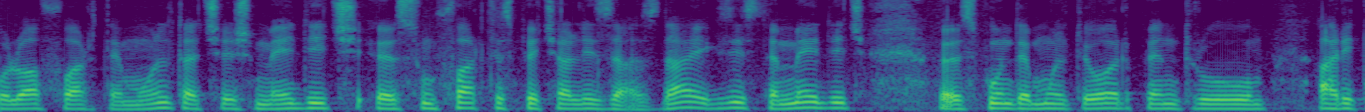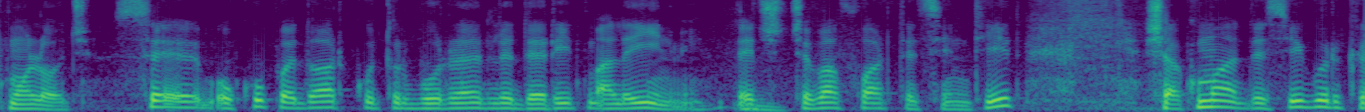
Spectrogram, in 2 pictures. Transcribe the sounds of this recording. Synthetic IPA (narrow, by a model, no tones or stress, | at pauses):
oloafoart̪e̞mult̪at͡ʃe̞ʃt̪ʲme̞d̪it͡ʃʲsunt̪foart̪e̞spe̞t͡ʃializa̰t̪sʲd̪ae̞ɡzist̪əme̞d̪it͡ʃʲspund̪e̞mult̪e̞o̞rʲpe̞nt̪ɾu | aɾit̪mo̞lo̞d͡ʒʲse̞o̞̰kupəd̪oarkut̪urbuɾəɾile̞d̪e̞ɾit̪ma̰le̞inḭmḭd̪e̞t͡ʃʲt͡ʃe̞vafoart̪e̞t̪sint̪it̪ʃiakumad̪e̞siɡurk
